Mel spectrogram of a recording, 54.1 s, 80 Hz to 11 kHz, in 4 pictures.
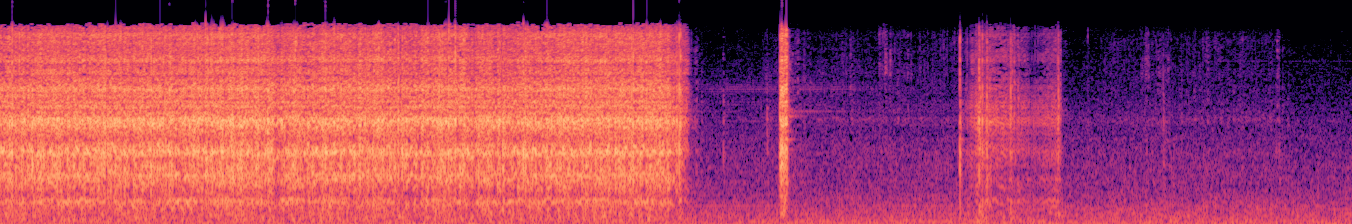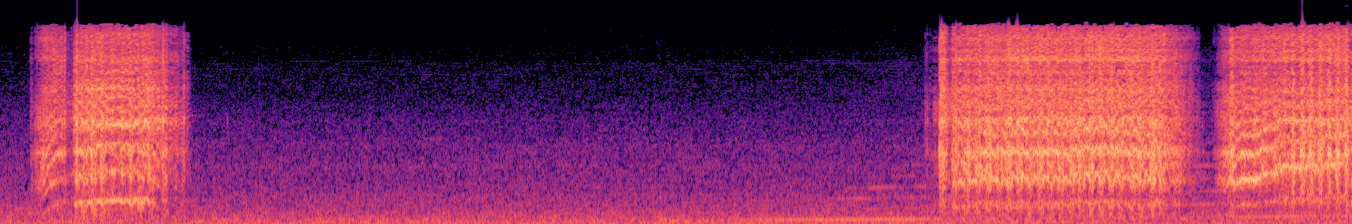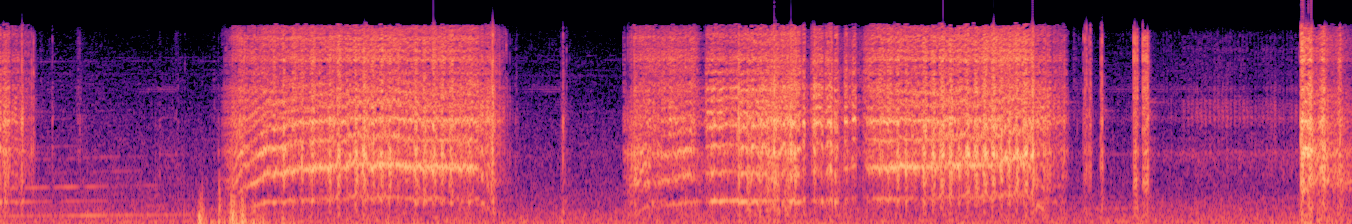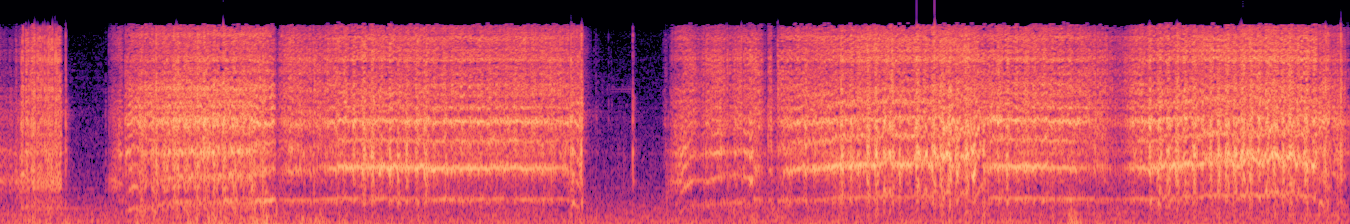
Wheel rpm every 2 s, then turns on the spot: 110, 110, 110, 50, 10, 10, 10, 50, 0, 0, 0, 50, 70, 50, 20, 100, 40, 110, 80, 10, 30, 100, 110, 50, 110, 120, 100.
6-8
